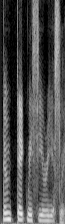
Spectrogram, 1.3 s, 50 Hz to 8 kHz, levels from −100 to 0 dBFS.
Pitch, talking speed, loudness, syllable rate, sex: 195 Hz, 185 wpm, -16 LUFS, 5.0 syllables/s, female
